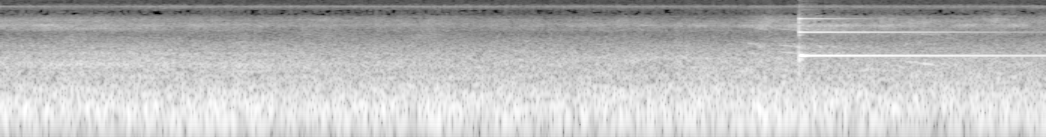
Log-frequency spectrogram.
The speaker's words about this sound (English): I got this bell not because I think bells are special, but I got it because it felt really weird to just say, now our meditation is over. So I had to get something.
